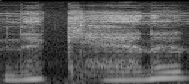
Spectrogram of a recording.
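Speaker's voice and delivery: imitated, put-on whisper. Retelling how a man reacted on seeing a photo: imitating a whisper. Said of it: "And then he whispers".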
